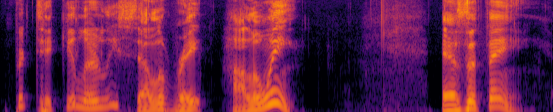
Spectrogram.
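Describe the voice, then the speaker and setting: A man speaks at a fairly high pitch with a dark, mellow tone and very wide pitch swings. The sound is dry and close, with no echo. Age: 30s. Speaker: radio host. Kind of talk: casual chat. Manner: repetitive, halting.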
